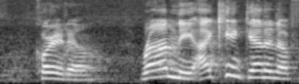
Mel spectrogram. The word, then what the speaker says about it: Corriedale: Say like you're seeing your buyers want more Romney or more Korean, or how do you pronounce that? Corriedale.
